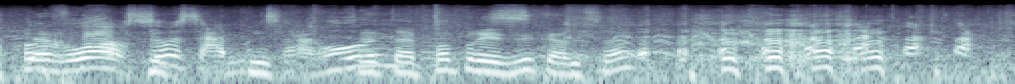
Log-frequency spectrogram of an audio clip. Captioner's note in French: rires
